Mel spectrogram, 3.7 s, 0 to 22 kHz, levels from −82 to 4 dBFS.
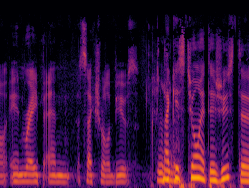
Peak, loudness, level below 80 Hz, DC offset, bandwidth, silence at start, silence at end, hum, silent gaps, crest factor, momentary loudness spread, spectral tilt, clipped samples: -8 dBFS; -24 LUFS; -42 dBFS; under 0.1%; 16 kHz; 0 s; 0 s; none; none; 16 dB; 13 LU; -6 dB/octave; under 0.1%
